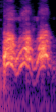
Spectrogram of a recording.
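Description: A puppy named Coco gives a single drawn-out, yelping bark with a rising and falling pitch, close and loud, heard inside a car.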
